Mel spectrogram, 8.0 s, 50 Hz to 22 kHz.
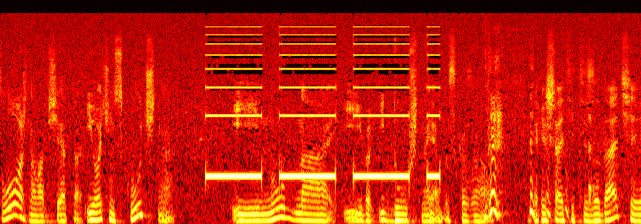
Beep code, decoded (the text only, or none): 3 long, 1 short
